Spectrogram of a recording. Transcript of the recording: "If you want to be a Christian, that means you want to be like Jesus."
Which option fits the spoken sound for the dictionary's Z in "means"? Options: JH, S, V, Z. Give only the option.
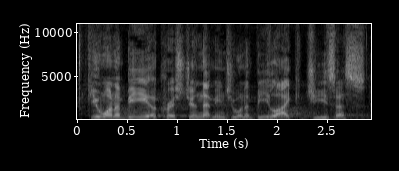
Z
